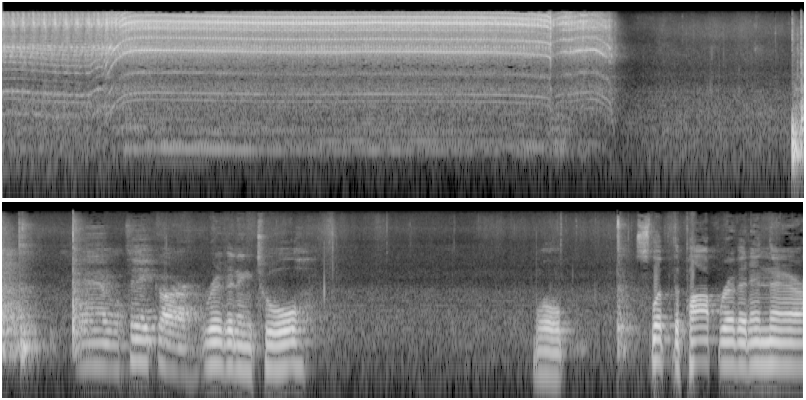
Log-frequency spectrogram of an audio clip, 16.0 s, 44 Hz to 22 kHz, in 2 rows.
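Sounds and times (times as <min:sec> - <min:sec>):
cordless drill whining: 0:00.0 - 0:06.2.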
